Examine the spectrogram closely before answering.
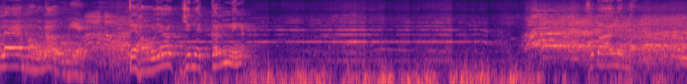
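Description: A middle-aged man speaks with passion into a microphone through loudspeakers.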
